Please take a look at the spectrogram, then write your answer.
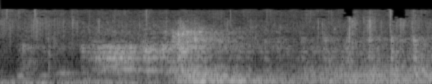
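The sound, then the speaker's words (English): An old, secondhand car's motor sputters and rattles steadily, a rough, uneven mechanical chugging with a low rumble underneath that swells slightly louder midway and keeps running throughout. “Oh, boy, listen to that motor.”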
